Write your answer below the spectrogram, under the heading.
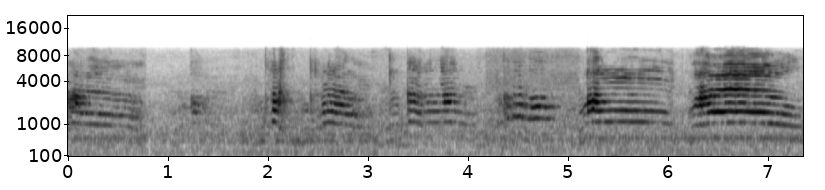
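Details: Domestic cat meowing repeatedly, drawn-out harmonic-rich meows that rise then fall, about six calls with short gaps, the last ones longer and louder; quiet indoor background.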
